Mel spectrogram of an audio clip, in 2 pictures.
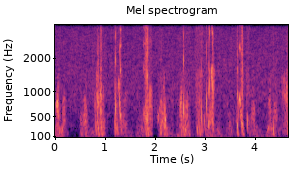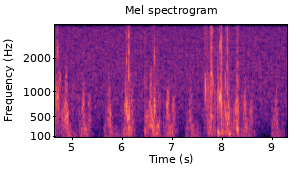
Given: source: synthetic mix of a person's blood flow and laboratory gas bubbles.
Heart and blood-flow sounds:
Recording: Doppler ultrasound of blood flow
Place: precordium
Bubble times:
0.76-1.01 s: bubbles
1.17-1.45 s: bubbles
1.76-1.96 s: bubbles
2.04-2.17 s: bubbles
2.50-2.73 s: bubbles
2.80-3.21 s: bubbles
3.60-3.89 s: bubbles
4.33-4.42 s: bubbles
4.53-4.79 s: bubbles
6.04-6.21 s: bubbles
6.43-6.51 s: bubbles
6.58-6.78 s: bubbles
7.63-8.38 s: bubbles
From the record:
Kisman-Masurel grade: 233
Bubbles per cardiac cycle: several, 3 to 8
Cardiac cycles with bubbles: 50 to 99%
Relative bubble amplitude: loud (0.450 to 0.775)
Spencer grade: 3 (all of the cardiac periods contain showers or single bubble signals, but not dominating or overriding the cardiac motion signals)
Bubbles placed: anywhere in the cardiac cycle

